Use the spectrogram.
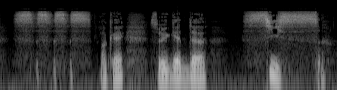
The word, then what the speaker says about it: six: be careful here because even if it's ending with this x well you'll have to pronounce it like s okay so you get the sis pronunciation sis okay so it's not six it's sis all right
